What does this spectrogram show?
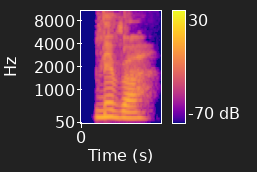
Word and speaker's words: mirror: Mirror. Mirror. Mirror. There's no A in it. Mirror. Mirror. It's got 2 syllables, not mirror.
